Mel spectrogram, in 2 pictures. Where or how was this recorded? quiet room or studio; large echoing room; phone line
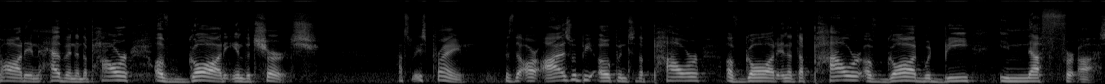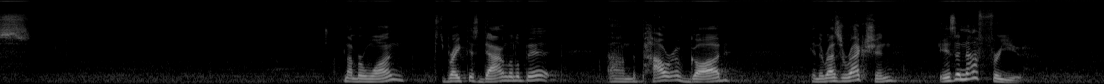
large echoing room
